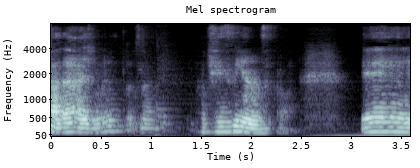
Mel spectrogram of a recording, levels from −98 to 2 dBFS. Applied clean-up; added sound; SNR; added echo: neural mask model DeepFilterNet 3.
